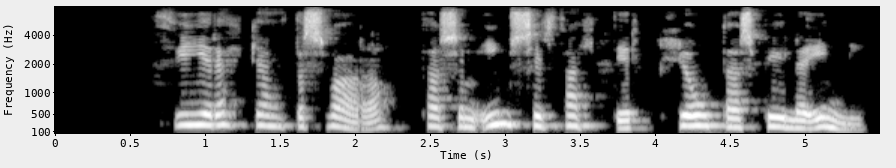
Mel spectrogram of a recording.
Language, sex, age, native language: Icelandic, female, 50-59, Icelandic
